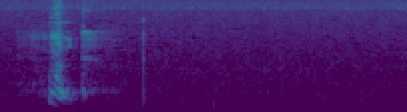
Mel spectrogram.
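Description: A children's learning tablet toy speaks one short recorded word, an English number, about a quarter second in, as its button is pressed with a pencil tip. A faint click follows soon after.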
